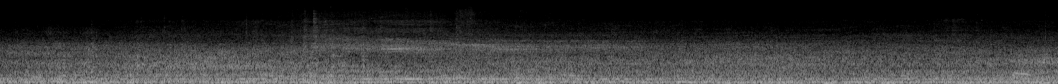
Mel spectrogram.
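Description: Steady low rumbling urban background noise outdoors, with no distinct events.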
